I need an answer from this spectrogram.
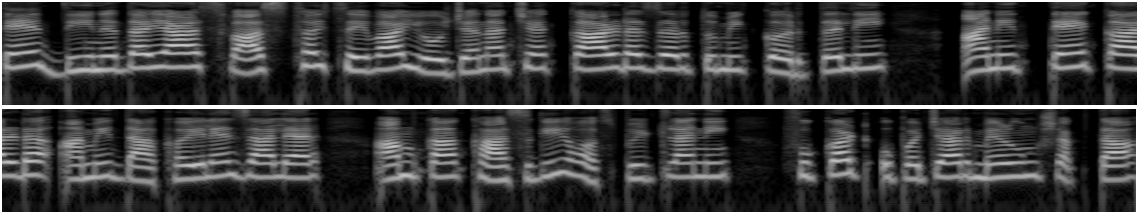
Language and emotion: Goan Konkani, neutral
